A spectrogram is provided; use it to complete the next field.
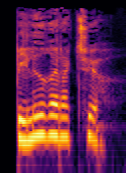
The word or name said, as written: billedredaktør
